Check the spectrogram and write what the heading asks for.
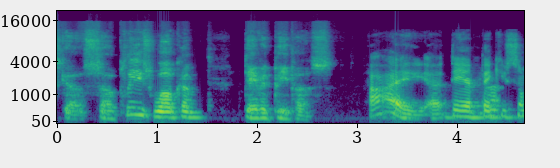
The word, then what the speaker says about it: Pepose: name right so uh it's pronounced pepos but I never get mad at anybody saying peos or poosy or it's an occupational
